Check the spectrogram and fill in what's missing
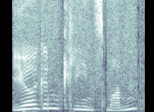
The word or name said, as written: Klinsi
